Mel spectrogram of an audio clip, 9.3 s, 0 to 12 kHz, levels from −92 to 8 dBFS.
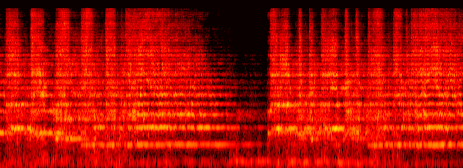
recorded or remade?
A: remade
